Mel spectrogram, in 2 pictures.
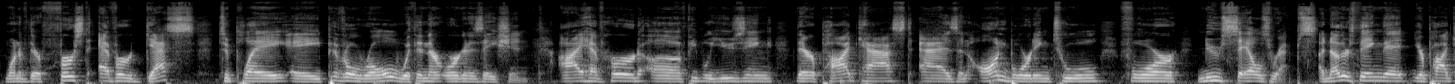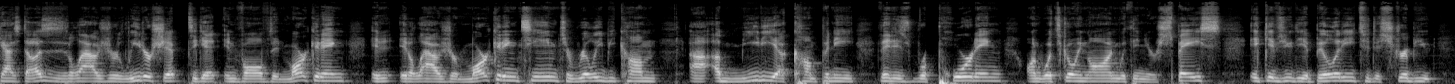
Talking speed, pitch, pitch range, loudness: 155 wpm, 145 Hz, 140-155 Hz, -17 LUFS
